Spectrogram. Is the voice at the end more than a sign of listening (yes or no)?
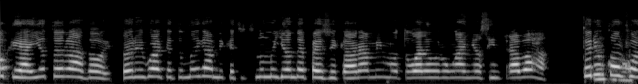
no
